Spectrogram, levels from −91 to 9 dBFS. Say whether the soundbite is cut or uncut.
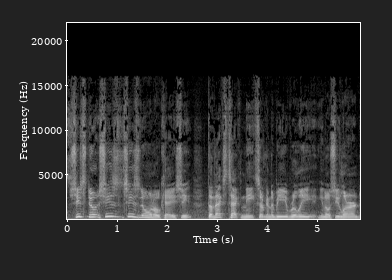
uncut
